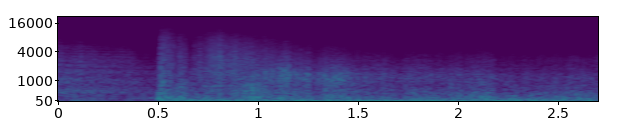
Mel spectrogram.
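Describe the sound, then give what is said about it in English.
A firework is shot off from a front porch at a low-hanging helicopter, going off with a sudden, loud blast, followed by a sustained crackling roar and low rumble that lingers for a couple of seconds. No one speaks. “the angry guy on his front porch, did shoot off a firework at the low-hanging helicopter.”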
